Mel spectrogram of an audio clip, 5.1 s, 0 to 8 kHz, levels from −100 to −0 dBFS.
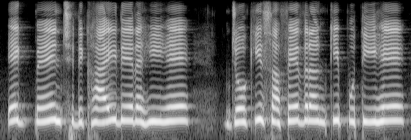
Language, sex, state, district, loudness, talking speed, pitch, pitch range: Hindi, female, Madhya Pradesh, Bhopal, -12 LUFS, 150 wpm, 280 Hz, 270-295 Hz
